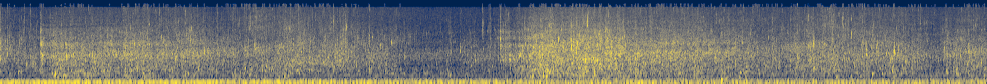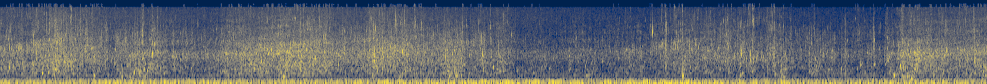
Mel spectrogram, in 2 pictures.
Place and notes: pier, Novigrad, Croatia - eavesdropping: waves slither
waves slither on pier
